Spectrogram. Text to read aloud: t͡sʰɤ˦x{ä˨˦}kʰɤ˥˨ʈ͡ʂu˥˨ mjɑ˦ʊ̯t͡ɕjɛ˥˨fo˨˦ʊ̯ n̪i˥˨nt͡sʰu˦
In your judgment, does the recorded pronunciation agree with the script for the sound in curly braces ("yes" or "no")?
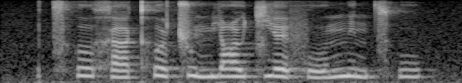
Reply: yes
